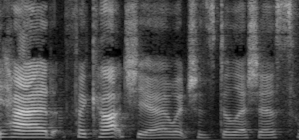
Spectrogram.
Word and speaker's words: focaccia: Just listen to say focaccia.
